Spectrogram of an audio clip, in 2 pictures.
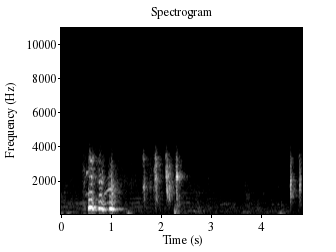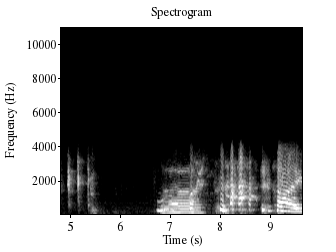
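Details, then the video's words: A pet rose-ringed parakeet of unknown sex chatters in short, speech-like syllables, then bursts into a long, rich, human-sounding laugh in rhythmic, hoarse pulses, while a person speaks softly indoors. "ringneck parrot laughing crazy"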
